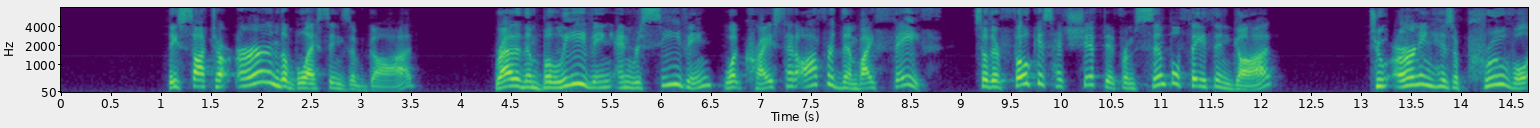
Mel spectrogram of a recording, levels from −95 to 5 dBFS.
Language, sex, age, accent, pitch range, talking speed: English, male, 40-59, American, 130-205 Hz, 140 wpm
